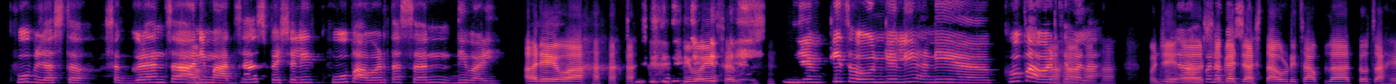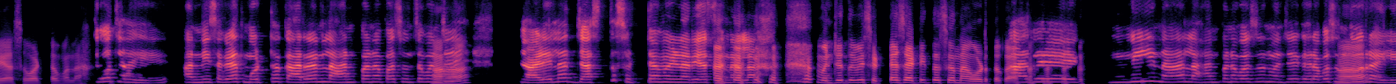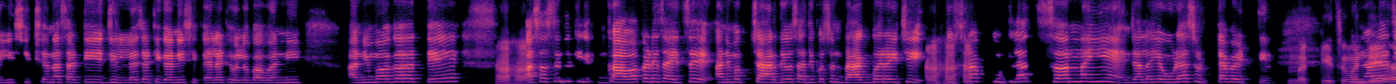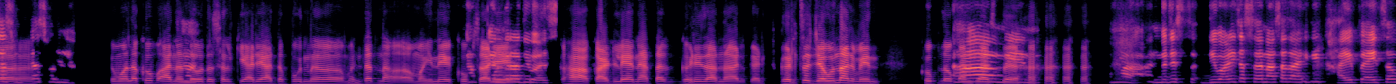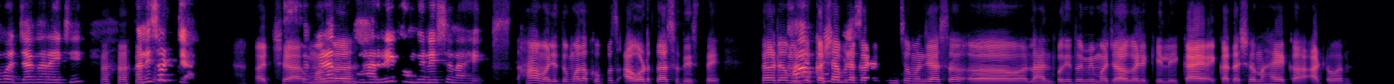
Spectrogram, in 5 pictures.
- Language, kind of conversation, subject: Marathi, podcast, लहानपणीचा तुझा आवडता सण कोणता होता?
- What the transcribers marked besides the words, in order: in English: "स्पेशली"; laugh; laughing while speaking: "दिवाळी सण"; chuckle; joyful: "नेमकीच होऊन गेली आणि अ, खूप आवडते मला"; other background noise; joyful: "शाळेला जास्त सुट्ट्या मिळणार या सणाला"; laugh; laughing while speaking: "म्हणजे तुम्ही सुट्ट्यासाठी तो सण आवडतो का"; chuckle; laugh; chuckle; joyful: "घर घरचं जेवणार मेन खूप लोकांचं असतं"; laugh; joyful: "खाय-प्यायचं, मज्जा करायची आणि सुट्ट्या"; laugh; in English: "कॉम्बिनेशन"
